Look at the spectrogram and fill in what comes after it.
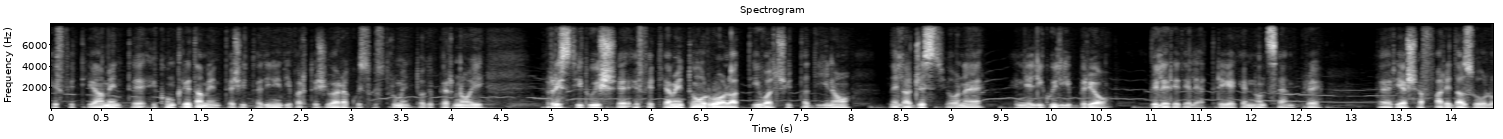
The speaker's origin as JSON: {"language": "Italian", "town": "Rome", "region": "Lazio", "country": "Italy", "said": "vengo da Roma e sono il coordinatore dell'area sviluppo e innovazione di Enostra."}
